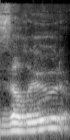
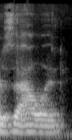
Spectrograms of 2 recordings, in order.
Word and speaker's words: Zalud: And I've heard from family members that have said it's pronounced like a salad. So it's salad.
